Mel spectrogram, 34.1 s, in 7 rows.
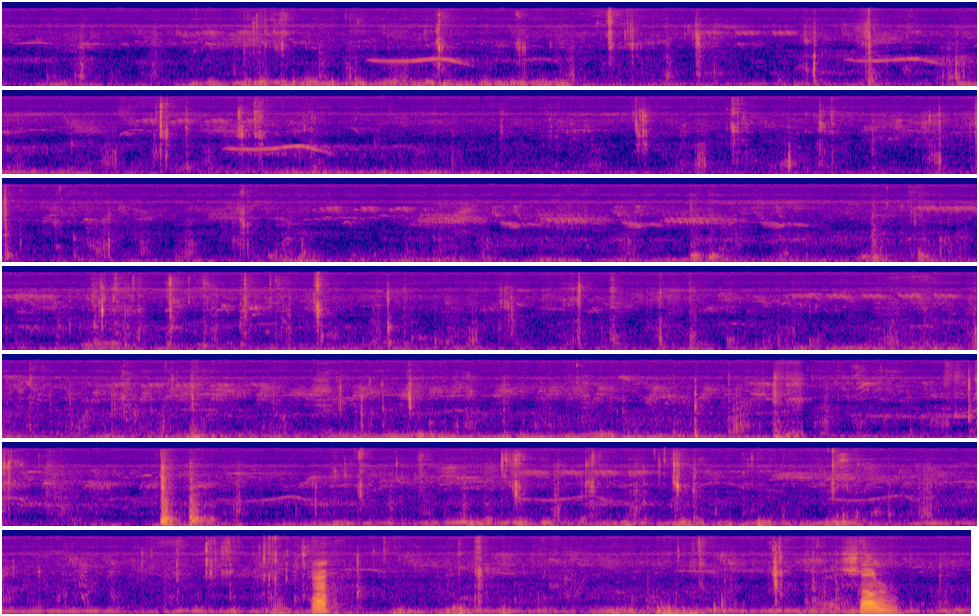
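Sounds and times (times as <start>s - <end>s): birds chirping: 0.0s - 34.0s
person crunching vegetables: 0.0s - 34.0s
mouth clicks: 0.4s - 6.6s, 25.5s - 34.0s
whistled bird calls: 1.0s - 2.9s, 3.9s - 6.9s, 18.2s - 29.8s.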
